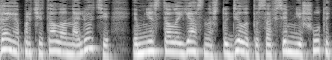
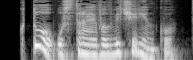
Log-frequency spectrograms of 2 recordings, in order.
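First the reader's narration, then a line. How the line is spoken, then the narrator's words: Plain. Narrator (Russian): спросил Крадок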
